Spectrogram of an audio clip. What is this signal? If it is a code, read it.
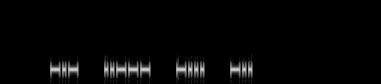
Morse code, heard as a keyed tone, about 40 wpm, spaced as for 23 wpm, 700 Hz. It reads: K2BD
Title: USA Call Signs - 4 Characters - 3x Character Spacing - 40wpm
